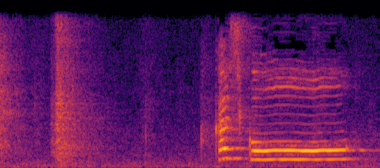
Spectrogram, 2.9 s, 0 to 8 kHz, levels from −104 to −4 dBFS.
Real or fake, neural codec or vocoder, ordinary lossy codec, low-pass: fake; vocoder, 44.1 kHz, 128 mel bands every 512 samples, BigVGAN v2; none; 7.2 kHz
